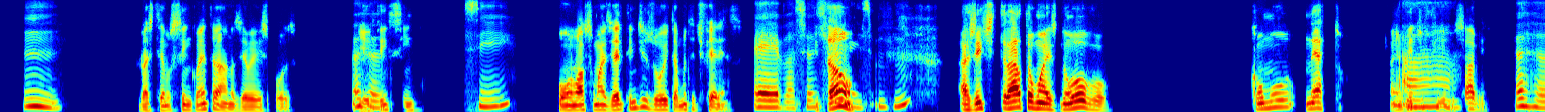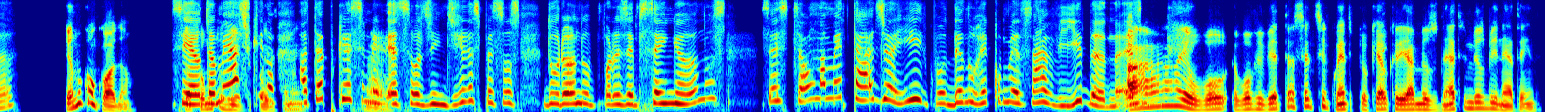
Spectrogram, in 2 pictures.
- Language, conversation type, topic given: Portuguese, advice, Como o uso de eletrônicos à noite impede você de adormecer?
- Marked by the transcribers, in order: tapping; other noise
